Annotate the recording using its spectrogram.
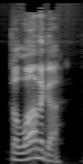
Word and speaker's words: Dahlonega: Dahlonega. Okay, yes. Sorry to get it wrong again. I did not learn my lesson the first time. But he lays it down on Dahlonega.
